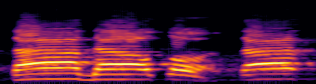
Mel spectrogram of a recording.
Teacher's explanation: menembak ke gigi pangkal gigi seri bagian atas ta th ta ujung lidah menembak ke gigi seri bagian pangkalnya bagian atas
